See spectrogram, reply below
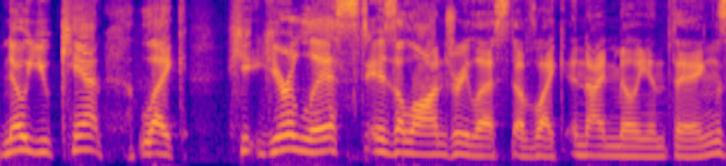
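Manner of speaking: ordinary talk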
